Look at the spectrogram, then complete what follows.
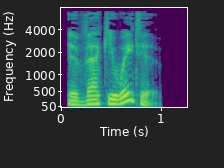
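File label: "evacuative", British English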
